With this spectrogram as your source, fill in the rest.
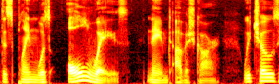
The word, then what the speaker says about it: Avishkar: We discussed the pros and cons of each of the candidate names and worked through their pronunciations, meanings, and connotations. Together, we selected, how do you say this again? Avishkar.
